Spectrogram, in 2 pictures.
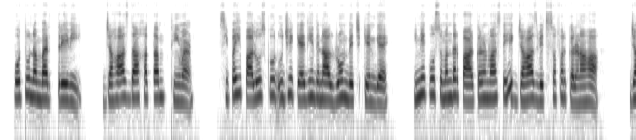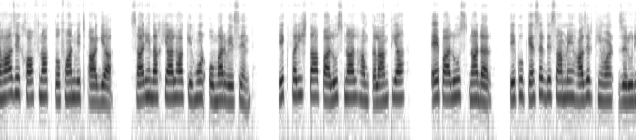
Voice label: saraiki; lll 8 acts of the holy spirit; picture 23 the shipwreck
